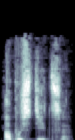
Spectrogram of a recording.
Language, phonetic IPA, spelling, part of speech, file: Russian, [ɐpʊˈsʲtʲit͡sːə], опуститься, verb, Ru-опуститься.ogg
- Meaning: 1. to go down, to descend 2. to sit down, to lie down, to settle (on something) 3. to fall, to sink into poverty or vice 4. passive of опусти́ть (opustítʹ)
